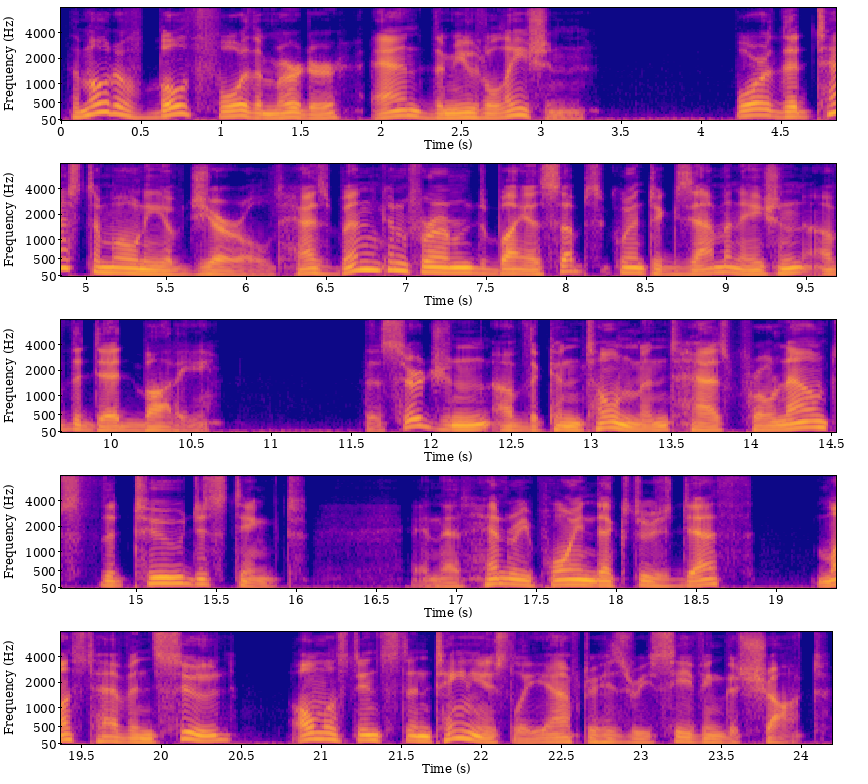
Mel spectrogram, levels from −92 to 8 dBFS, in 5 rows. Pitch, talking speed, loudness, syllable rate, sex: 115 Hz, 125 wpm, -18 LUFS, 4.2 syllables/s, male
